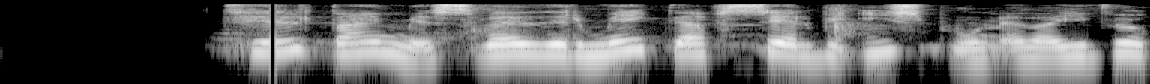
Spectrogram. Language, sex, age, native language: Icelandic, female, 18-19, Icelandic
